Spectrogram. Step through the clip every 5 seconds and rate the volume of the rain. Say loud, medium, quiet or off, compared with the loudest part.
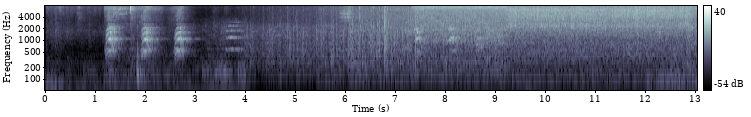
quiet, loud, loud.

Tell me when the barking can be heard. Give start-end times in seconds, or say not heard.
1.1-2.8, 7.2-8.9.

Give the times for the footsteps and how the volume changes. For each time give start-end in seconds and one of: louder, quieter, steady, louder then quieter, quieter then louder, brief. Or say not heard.
not heard.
